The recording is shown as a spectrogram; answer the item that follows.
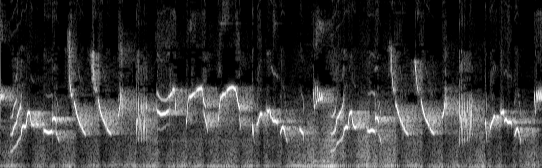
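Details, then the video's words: Oriental magpie-robin of the poci type, singing continuously as a lure to draw other birds into answering: loud, fast whistled phrases, swooping up and down, with sharp chips packed densely together and faint low hum beneath. "Burung Poci // Kacer gacor cocok untuk pancingan"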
